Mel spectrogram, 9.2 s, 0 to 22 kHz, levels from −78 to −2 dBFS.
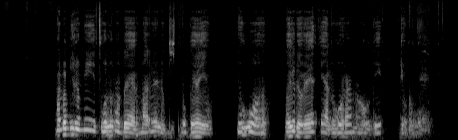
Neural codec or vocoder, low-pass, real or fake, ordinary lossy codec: codec, 44.1 kHz, 1.7 kbps, Pupu-Codec; none; fake; none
